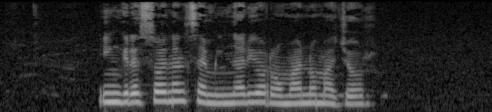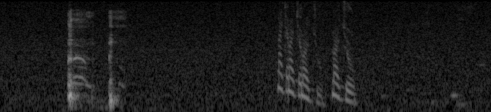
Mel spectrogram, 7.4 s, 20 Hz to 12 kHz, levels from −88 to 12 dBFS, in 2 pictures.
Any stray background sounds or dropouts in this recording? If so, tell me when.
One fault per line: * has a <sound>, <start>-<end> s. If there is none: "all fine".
* has a cough, 4.2-4.6 s
* has a chirp, 5.8-6.4 s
